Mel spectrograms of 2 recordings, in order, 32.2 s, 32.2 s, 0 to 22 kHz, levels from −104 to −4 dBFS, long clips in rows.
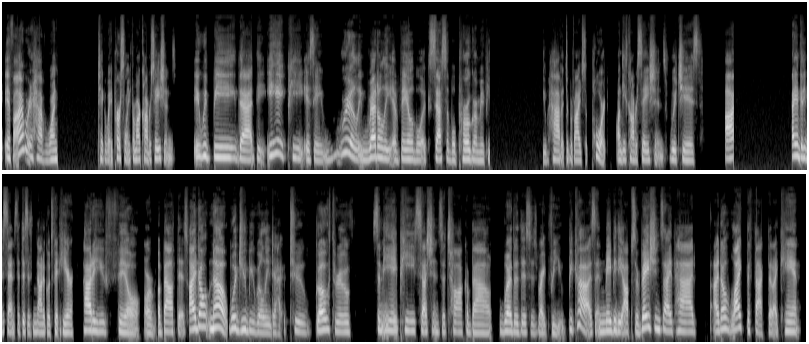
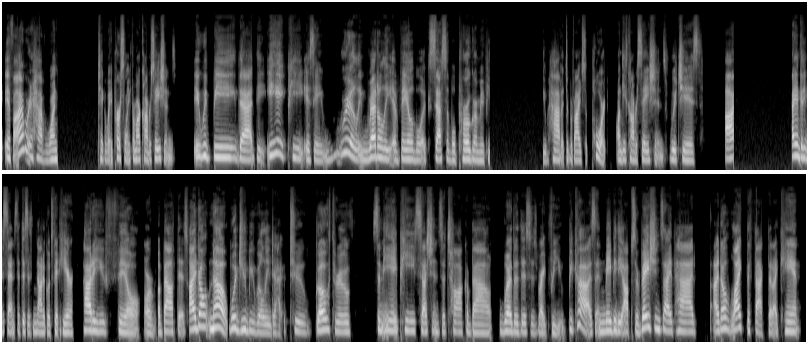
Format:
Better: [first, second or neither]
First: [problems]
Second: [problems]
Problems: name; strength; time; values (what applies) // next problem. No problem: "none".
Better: neither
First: audio freezing; at 1 s for 1 s, at 10 s for 1 s and at 15 s for 1 s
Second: audio freezing; at 1 s for 1 s, at 10 s for 1 s and at 15 s for 1 s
